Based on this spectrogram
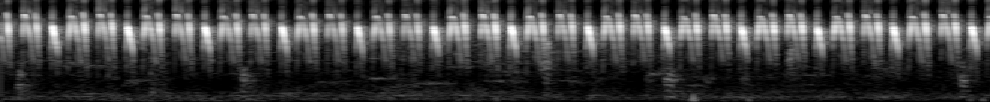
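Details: Natural song variation of a Crescent-chested babbler, used to draw other birds into singing: a steady, fast series of bright, high chirps, close together and even, continuing throughout.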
